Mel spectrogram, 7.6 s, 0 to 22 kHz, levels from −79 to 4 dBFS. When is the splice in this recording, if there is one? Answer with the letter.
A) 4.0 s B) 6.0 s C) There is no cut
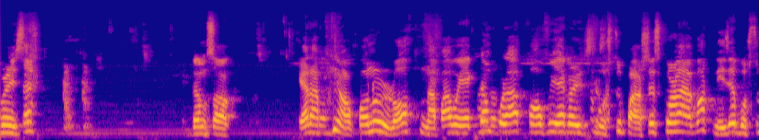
B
